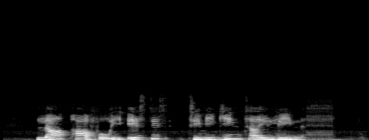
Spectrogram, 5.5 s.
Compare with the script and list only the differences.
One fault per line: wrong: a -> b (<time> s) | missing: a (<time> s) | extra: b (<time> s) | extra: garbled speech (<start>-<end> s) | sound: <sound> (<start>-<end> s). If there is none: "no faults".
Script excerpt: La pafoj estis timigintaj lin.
no faults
